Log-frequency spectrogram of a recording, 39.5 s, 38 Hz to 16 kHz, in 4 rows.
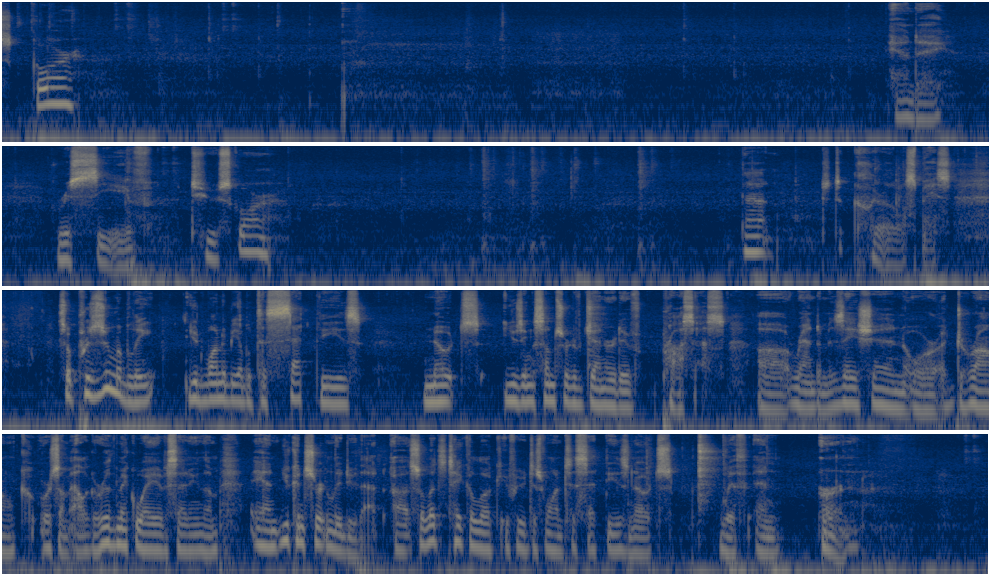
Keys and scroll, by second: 0.0-0.2 typing, 1.0 super+j, 11.1 r, 36.8 n, 37.2 u, 38.1 n.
